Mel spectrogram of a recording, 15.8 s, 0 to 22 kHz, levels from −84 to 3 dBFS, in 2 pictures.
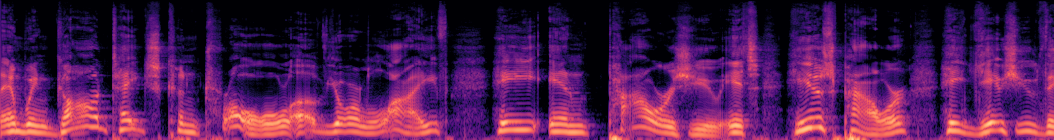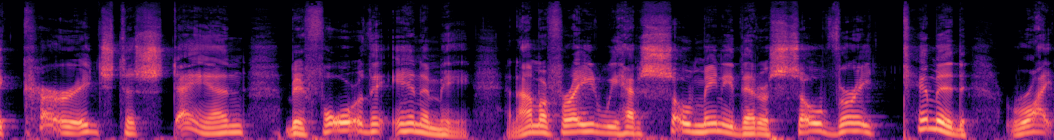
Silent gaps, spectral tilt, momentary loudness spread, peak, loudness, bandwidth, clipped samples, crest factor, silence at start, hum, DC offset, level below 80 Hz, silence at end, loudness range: none; -5.5 dB/octave; 8 LU; 0 dBFS; -18 LUFS; 19 kHz; under 0.1%; 18 dB; 0 s; none; under 0.1%; -36 dBFS; 0 s; 2 LU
